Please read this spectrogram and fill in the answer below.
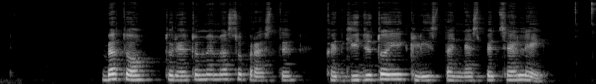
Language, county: Lithuanian, Panevėžys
